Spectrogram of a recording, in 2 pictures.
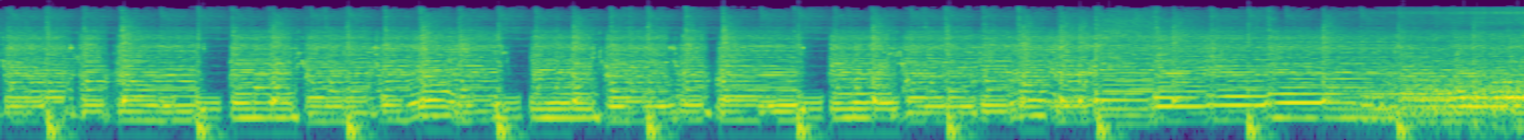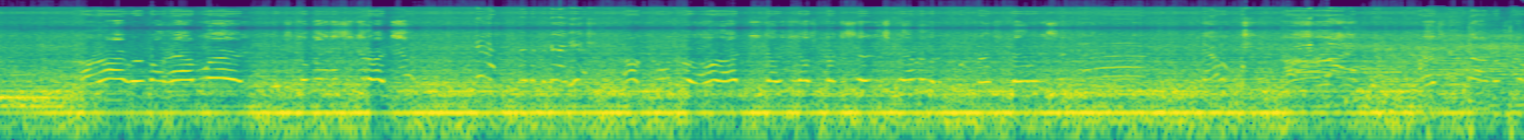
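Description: Rock music with guitar and a steady drum beat. About halfway through, it gives way to the steady drone of a skydiving jump plane's engine heard inside the cabin, with people shouting over it.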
